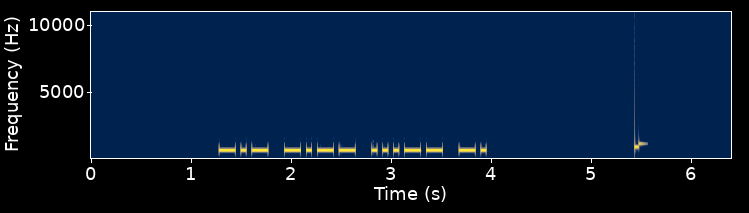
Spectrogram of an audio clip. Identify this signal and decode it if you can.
Morse code, heard as a keyed tone, about 22 wpm, 700 Hz. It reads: KY3N
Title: USA Call Signs - 4 Characters - 2x Character Spacing - 22wpm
